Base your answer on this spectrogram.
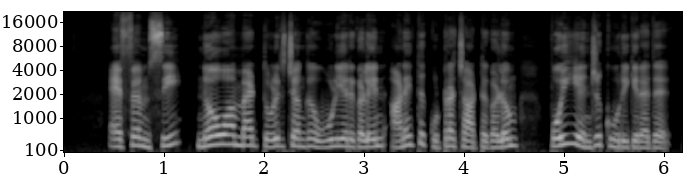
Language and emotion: Tamil, neutral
